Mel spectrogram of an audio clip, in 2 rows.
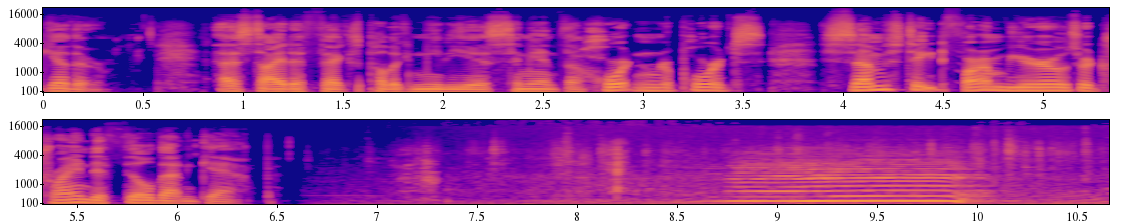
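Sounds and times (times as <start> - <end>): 
speech: 0.0 - 6.4
beef cattle mooing at evening feeding on a family farm in northern Indiana: 8.5 - 10.1.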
